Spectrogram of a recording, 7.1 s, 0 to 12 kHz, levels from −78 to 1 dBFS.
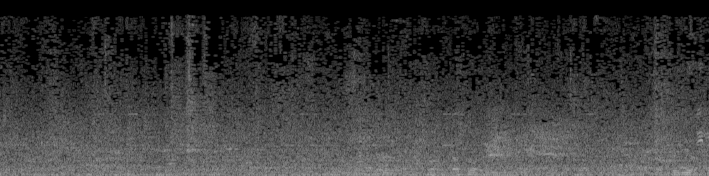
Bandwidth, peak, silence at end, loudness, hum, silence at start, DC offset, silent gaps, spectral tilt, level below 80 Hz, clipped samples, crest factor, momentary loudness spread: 11.5 kHz; -16 dBFS; 0 s; -30 LUFS; none; 0 s; under 0.1%; none; -4 dB/octave; -46 dBFS; under 0.1%; 16 dB; 3 LU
